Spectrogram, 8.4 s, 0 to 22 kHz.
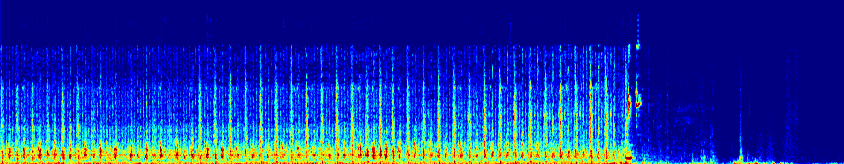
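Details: OM662 diesel at idle: sharp, regular ticking knock that keeps time with engine speed until shutdown; source not pinned down.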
